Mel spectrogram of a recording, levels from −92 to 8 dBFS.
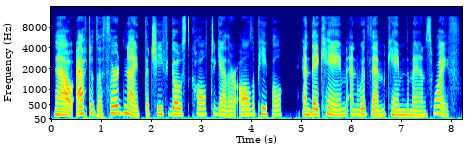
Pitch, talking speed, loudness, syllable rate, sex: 175 Hz, 170 wpm, -22 LUFS, 3.8 syllables/s, female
